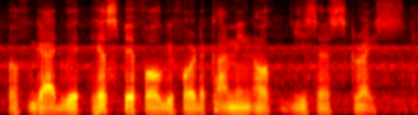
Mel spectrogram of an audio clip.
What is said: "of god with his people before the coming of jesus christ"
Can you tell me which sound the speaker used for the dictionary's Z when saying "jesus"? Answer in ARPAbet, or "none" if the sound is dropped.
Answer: S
